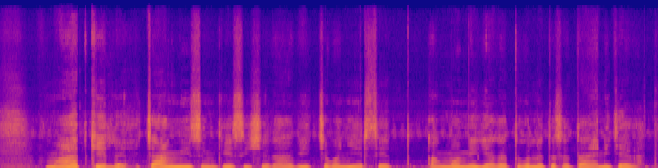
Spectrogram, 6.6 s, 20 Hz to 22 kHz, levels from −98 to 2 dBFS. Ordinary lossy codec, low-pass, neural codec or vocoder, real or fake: none; none; vocoder, 44.1 kHz, 128 mel bands, Pupu-Vocoder; fake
